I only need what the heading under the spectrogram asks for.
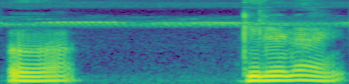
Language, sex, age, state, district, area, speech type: Bodo, male, 18-30, Assam, Chirang, urban, spontaneous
